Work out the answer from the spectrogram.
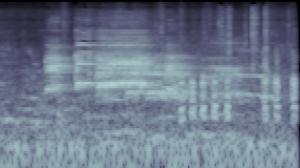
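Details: Hen calling: a loud, drawn-out harmonic squawk lasting over a second, followed by a run of quick, softer clucks.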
